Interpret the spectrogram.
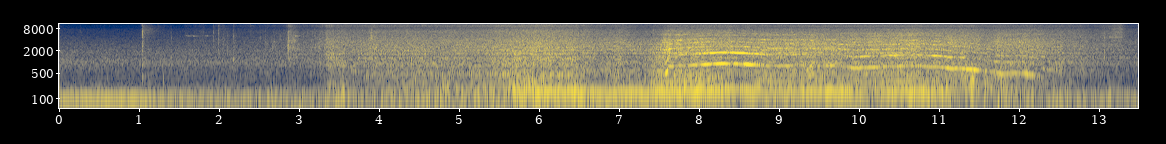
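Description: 2019 Suzuki Jimny's 1.5-litre four-cylinder petrol engine revving as the car churns through a boggy mud section with traction and stability control off. The revs climb about three seconds in, rise and fall repeatedly in the middle, and die away near the end.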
